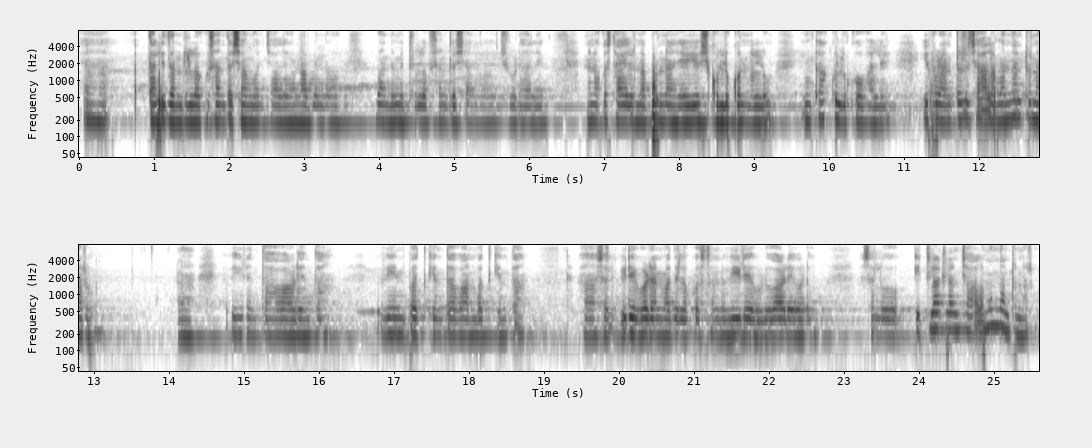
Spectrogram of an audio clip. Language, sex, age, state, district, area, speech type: Telugu, female, 18-30, Telangana, Ranga Reddy, urban, spontaneous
